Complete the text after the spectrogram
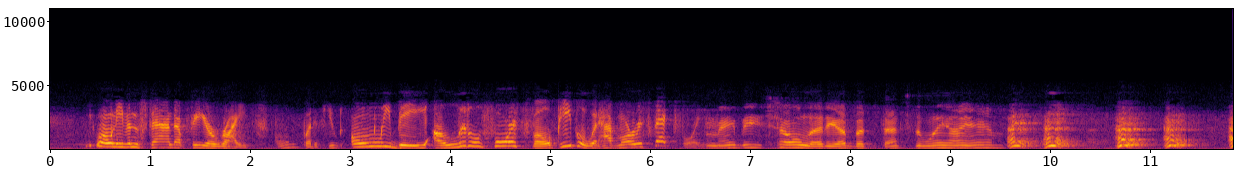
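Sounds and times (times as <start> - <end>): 
speech: 0.4 - 11.0
dog barking at the door: 9.6 - 11.8.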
